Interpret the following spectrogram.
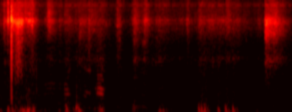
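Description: Irregular low knocks and rumbles of a phone being handled and swung around while it records, with a faint distant voice near the start.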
